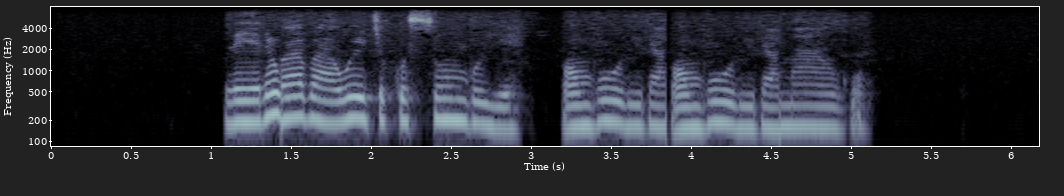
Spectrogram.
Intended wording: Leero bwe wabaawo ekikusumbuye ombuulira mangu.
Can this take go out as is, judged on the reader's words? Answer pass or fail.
fail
